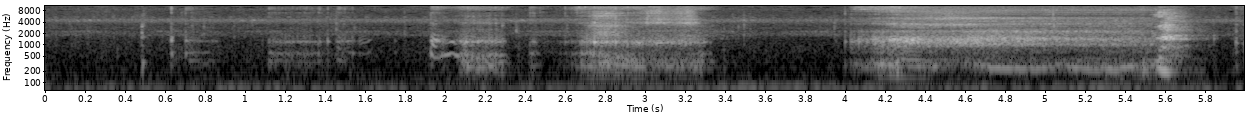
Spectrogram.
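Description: A man crying hard: short broken sobs, then two long wailing sobs about two and four seconds in, the second ending in a sharp, loud catch of breath near the end.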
